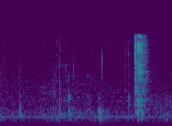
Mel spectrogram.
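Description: Faint clicks of small plastic printer parts being handled, then near the end a short, louder scrape as the removed fan and fan shroud are set down.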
